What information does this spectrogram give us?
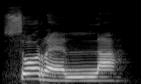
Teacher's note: There's a double consonant, so you rest slightly longer on that sound.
